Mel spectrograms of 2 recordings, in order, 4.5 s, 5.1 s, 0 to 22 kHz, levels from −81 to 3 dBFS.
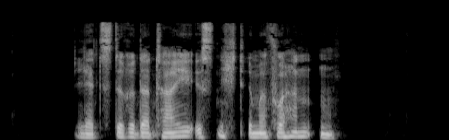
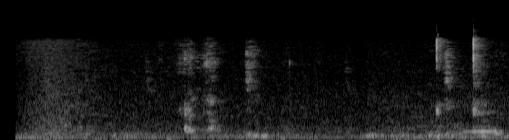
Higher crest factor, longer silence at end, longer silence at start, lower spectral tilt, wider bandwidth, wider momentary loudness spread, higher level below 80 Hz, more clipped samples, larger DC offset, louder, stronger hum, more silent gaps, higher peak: second, 20 dB vs 36 dB; first, 1.15 s vs 0 s; first, 0.75 s vs 0.15 s; first, -4 dB/octave vs -2 dB/octave; about the same, 11.5 kHz vs 11.5 kHz; second, 8 LU vs 23 LU; first, -46 dBFS vs -58 dBFS; neither; neither; first, -21 LUFS vs -34 LUFS; neither; neither; about the same, -2 dBFS vs -2 dBFS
